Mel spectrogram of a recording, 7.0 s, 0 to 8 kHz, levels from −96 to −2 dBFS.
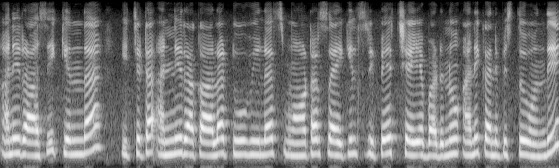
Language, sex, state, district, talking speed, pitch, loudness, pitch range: Telugu, female, Andhra Pradesh, Srikakulam, 130 wpm, 250 Hz, -12 LUFS, 235-260 Hz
